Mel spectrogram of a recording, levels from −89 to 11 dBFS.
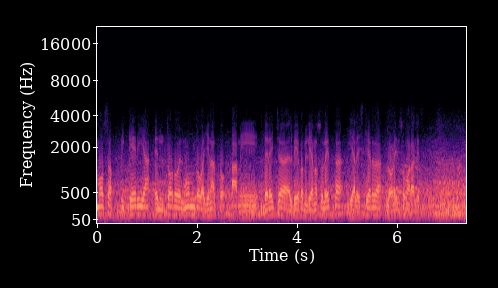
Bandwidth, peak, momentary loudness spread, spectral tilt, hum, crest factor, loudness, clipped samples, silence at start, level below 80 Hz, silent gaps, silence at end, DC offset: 3.5 kHz; -4 dBFS; 4 LU; -13.5 dB/octave; none; 12 dB; -17 LUFS; under 0.1%; 0 s; -46 dBFS; none; 0 s; under 0.1%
